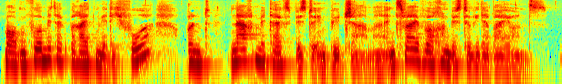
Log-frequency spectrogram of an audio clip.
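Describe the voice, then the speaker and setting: A woman playing a composed, firm ship's biomedic in a German radio drama, explaining clinically in a husky voice. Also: sits low, expressive, fairly quick, mellow. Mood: calm, firm.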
